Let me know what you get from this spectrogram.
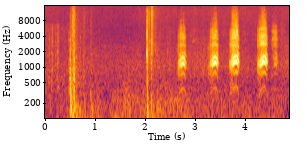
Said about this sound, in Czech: No tak koukám, že nejsme jediný vrány. No to ne, tady je spoustu a oni hledají, kam jim nasype Bren zrní.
